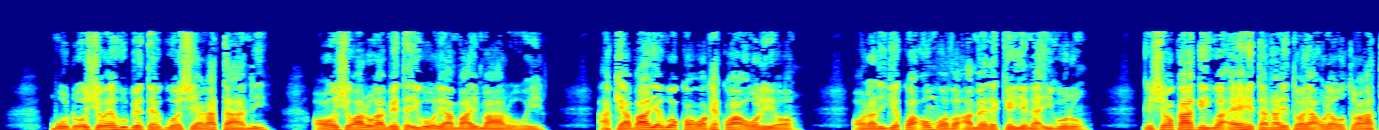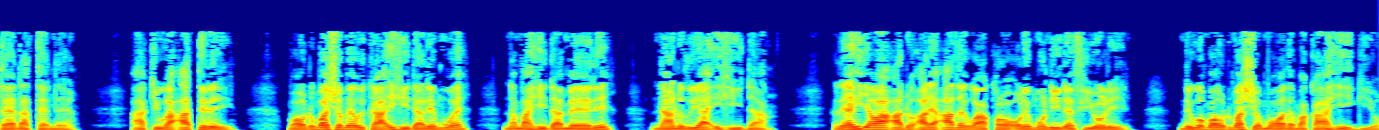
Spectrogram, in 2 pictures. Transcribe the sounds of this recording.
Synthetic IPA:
moːndoːɕjɔwɛɦubetɛɣuɔɕiaɣatani | ɔ̰oɕjɔwaɾoɣametɛiɣoɾoɾeamaemaɾoe | a̰keabaɾiaɣwɔkɔɣwakɛkwaoɾeɔ | ɔ̰naniːŋɡekwaʔomɔðɔʔamɛɾɛkɛiɛnaiɣoɾo | ŋɡeɕɔːkaɡeiɣwaʔɛhetanaɾetwaɾeaʔoɾeaotwaɣatɛnatɛnɛ | a̰keuɣaʔateɾe | maondomaɕjɔmɛɣikaɣaiɦidaɾemwɛ | namaɦidamɛːɾe | naːnoðujaiɦiːda | ɾeahiɲawaʔandoʔaɾeaʔaðɛuɣakɔɾɔoɾemoniːnɛfioɾe | neɣwɔmaondomaɕijɔmɔːðɛmakaːɦiːɣiɔ

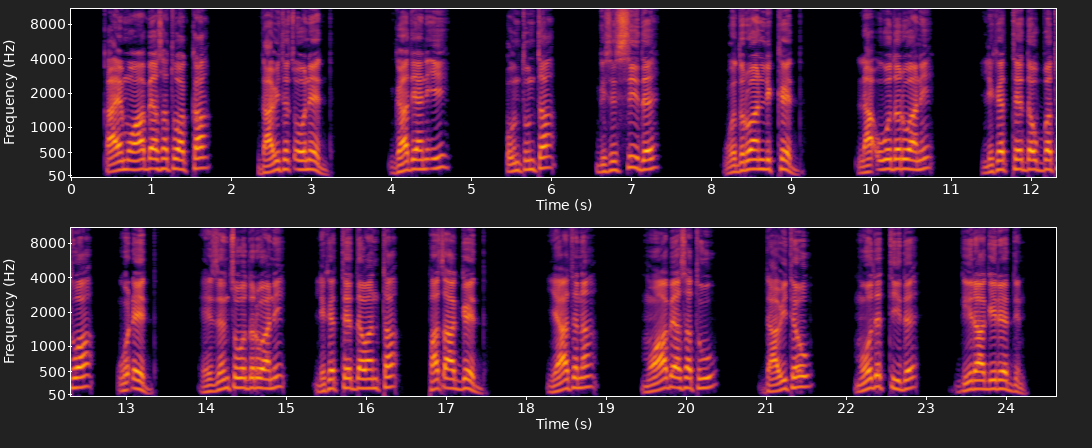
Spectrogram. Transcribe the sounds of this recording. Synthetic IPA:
kʼɐjɛmɔaːbɛɐs̬ɐt̪ʊwaːkːɐ | d̪aːwɪt̪ɛt͡sʼo̞ːne̞ːd̪ːɐ̥ | ɡɐd̪ɪjanɪ | ʔʊnt̪ːʊnt̪ːɐ | ɡɪs̬ɪsːiːd̪ɛ | wɔd̪ɔɾʊwaːnlɪkːe̞ːd̪ːɐ̥ | laːʔːʊwɔd̪ɐɾʊwaːn | lɪkɛt̪ːe̞ːd̪ːɐʊbːɐt̪ʊwaː | wɔɗe̞ːd̪ːɐ̥ | heːzɛnt͡sːɔwɔd̪ɐɾʊwaːn | lɪkɛt̪ːe̞ːd̪ːɐwɐnt̪ːɐ | pɐt͡sʼaːɡːe̞ːd̪ːɐ̥ | jaːt̪ɛnɐ | mɔaːbɛɐs̬ɐt̪uː | d̪aːwɪt̪ɛw | mo̞ːd̪ɛt̪ːiːd̪ɛ | ɡiːɾaːɡiːɾe̞ːd̪ːɪn

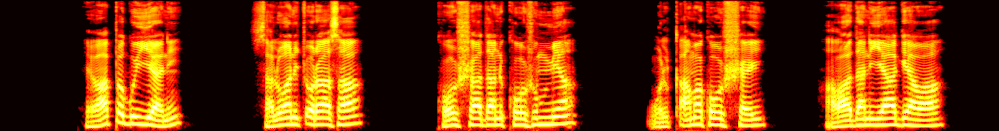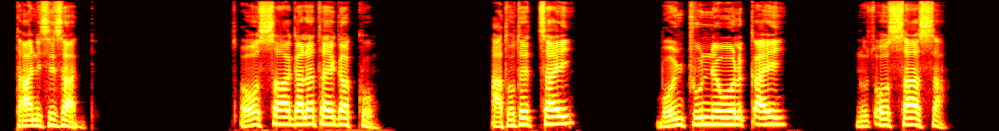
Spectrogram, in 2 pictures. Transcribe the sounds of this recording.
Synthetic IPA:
hɛwaːpːɛɡʊjɪjaːn | sɐ̰lʊwant͡ʃʼɔɾɐːsaː | kʰo̞ːʃːaːd̪ɐnko̞ːʃ̬ʊmːɪja | wʔɔ̰lkʼːaːmɐko̞ːʃːɐj | hɐ̰waːd̪ɐnjaːɡɪjaːwaː | t̪aːnɪsɪs̬a̰ːd̪ | t͡sʼo̞ːsːaːɡɐlɐt̪ɐjɡɐkːɔ̰ | ʔɐt̪ɔt̪ɛt͡sːɐj | bɔnt͡ʃːuːnːɛwɔlkʼːɐj | nʊt͡sʼo̞ːsːaːsːɐ̰

